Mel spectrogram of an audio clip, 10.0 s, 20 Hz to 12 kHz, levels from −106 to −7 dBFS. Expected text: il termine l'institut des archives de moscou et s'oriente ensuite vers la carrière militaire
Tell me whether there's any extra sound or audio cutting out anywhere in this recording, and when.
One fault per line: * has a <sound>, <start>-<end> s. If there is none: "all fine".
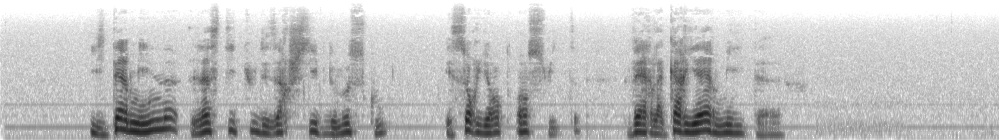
all fine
